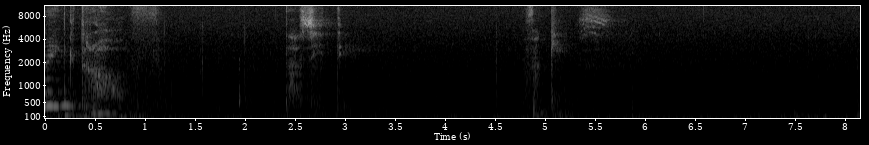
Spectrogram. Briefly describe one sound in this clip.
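A woman speaks softly and haltingly into a microphone.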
